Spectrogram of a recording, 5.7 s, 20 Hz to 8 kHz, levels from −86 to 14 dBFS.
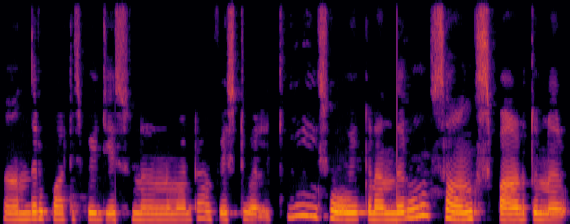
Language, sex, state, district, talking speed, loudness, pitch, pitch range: Telugu, female, Telangana, Karimnagar, 95 wpm, -16 LUFS, 230 Hz, 220-250 Hz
